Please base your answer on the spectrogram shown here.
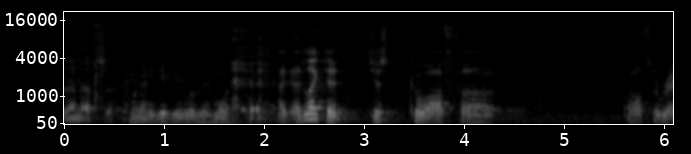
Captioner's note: laughter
